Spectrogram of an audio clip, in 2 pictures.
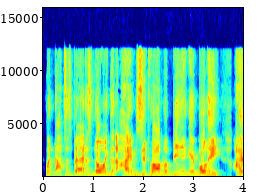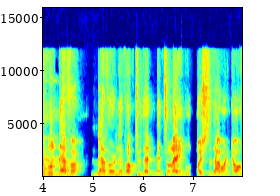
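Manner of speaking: hammed-up agony of a snapped arm; pained fighter. Fighter with a snapped arm, in a high hammed-up wail. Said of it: "he's like".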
